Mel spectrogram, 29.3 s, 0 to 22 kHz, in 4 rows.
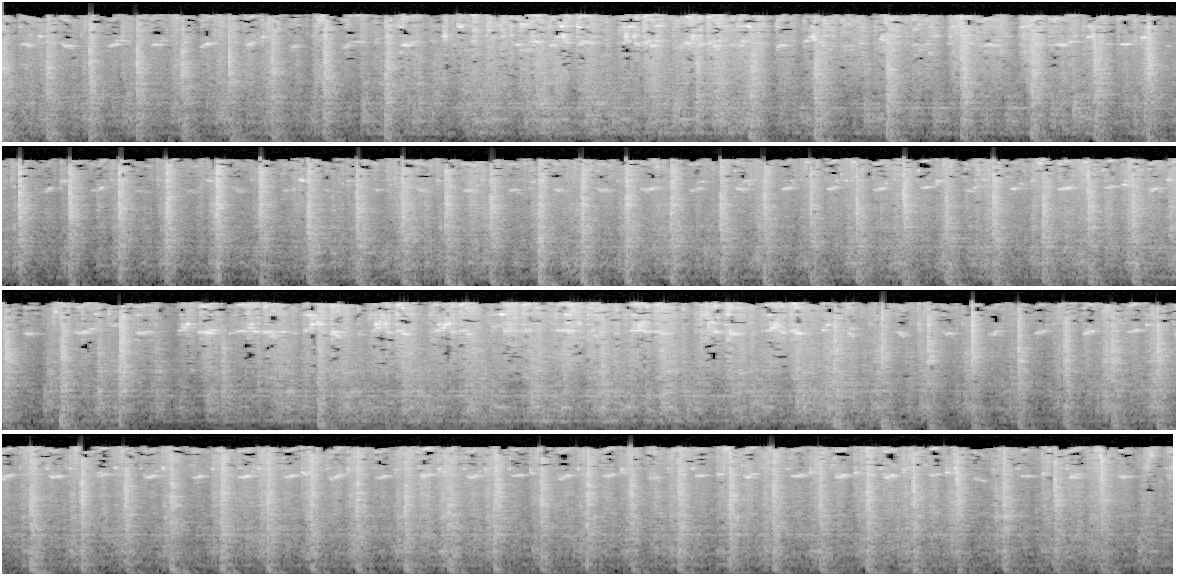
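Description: Homemade 80 lb spring power hammer running, its ram striking a red-hot steel bar on the anvil in a fast, even train of blows, several a second.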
